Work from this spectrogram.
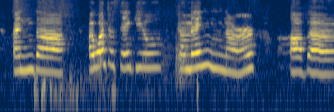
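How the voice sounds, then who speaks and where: In a Taiwanese accent, a woman with a high pitch uses a raised, projected voice at a very slow pace. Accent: Taiwanese Mandarin-accented English. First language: Mandarin Chinese. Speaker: retired university lecturer. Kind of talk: webinar lecture. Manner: halting.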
